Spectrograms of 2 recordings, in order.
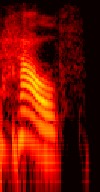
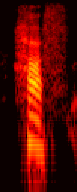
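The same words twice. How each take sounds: First: The L sound is pronounced. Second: The L sound is silent. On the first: The speaker calls it wrong. "Never half" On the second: The speaker calls it right. "We don't pronounce the letter L"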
